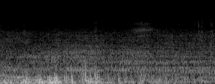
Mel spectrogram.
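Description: Truck-mounted crane's engine running as a low, steady rumble, with wind buffeting the microphone.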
